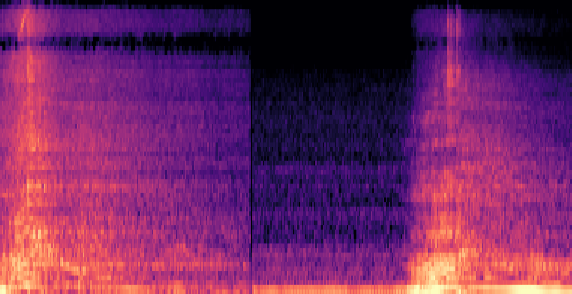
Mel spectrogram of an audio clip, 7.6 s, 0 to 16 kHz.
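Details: Ford Focus ST Mk3 estate engine revved during restoration: crisp, even blips up and back with no knocks or rattles, lots of chatter; sounds healthy, normal revving.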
